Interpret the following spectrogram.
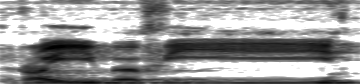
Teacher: Untuk riib kita tidak panjangkan karena digabungkan ke fih.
